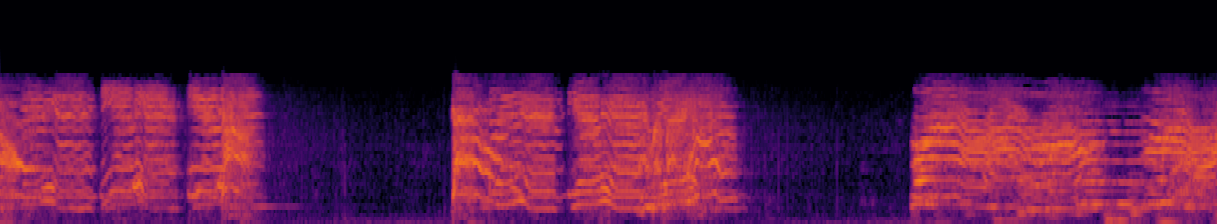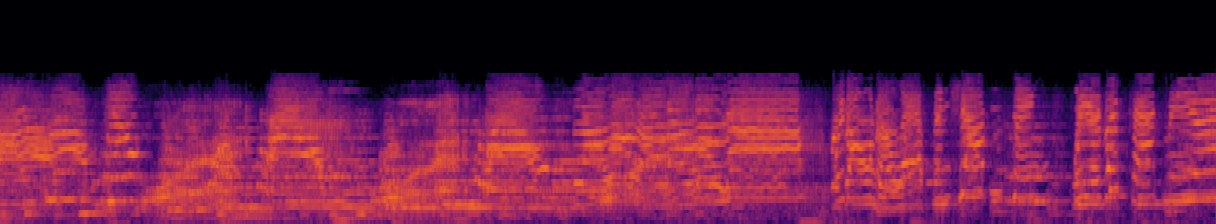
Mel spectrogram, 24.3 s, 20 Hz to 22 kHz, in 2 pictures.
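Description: Many voices meow loudly and continuously in a chorus-like jumble with two short pauses, likely people imitating cats in a 1938 cartoon song.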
